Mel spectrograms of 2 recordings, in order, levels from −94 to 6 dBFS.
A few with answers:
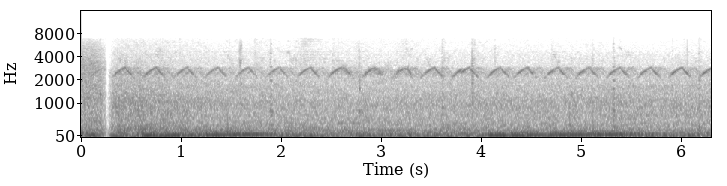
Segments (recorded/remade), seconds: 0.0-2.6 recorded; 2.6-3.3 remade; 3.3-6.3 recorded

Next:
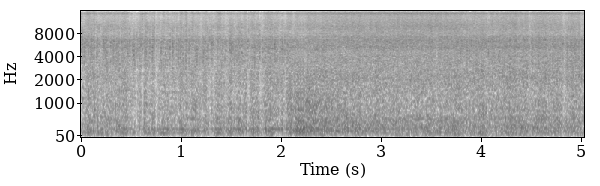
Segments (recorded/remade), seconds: 0.0-5.0 recorded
